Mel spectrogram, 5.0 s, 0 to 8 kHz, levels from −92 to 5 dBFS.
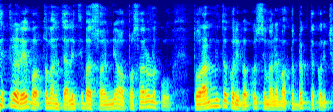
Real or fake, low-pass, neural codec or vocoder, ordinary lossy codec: fake; 7.2 kHz; codec, 16 kHz, 4 kbps, FunCodec, trained on LibriTTS, 50 frames a second; none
